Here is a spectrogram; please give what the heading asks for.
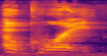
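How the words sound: It sounds sarcastic, with attitude. She is annoyed by the news. "Did she flick him attitude"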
